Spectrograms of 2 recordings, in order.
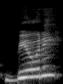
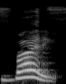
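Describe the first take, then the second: First: The first vowel sounds like 'byoo'. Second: The first vowel sounds like 'beh', as in berry. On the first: The speaker calls it wrong. "ये ब्यूरी नहीं होता" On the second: The speaker calls it right. "ये होता है बरी"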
